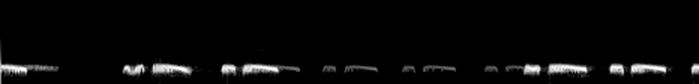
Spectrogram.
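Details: Spotted dove coos used as a lure for training decoy birds, loud two-part phrases, a brief note followed by a drawn-out falling coo, with softer, fainter coos in between, over a clean, quiet background.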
